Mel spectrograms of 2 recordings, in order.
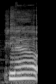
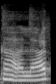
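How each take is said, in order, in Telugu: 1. k మరియు l శబ్దాలు కలిసి ఉంటాయి. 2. ఒక అచ్చు k మరియు l శబ్దాలను వేరు చేస్తుంది. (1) "క్లా అవుతుంది" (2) "కాలా కాకుండా"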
